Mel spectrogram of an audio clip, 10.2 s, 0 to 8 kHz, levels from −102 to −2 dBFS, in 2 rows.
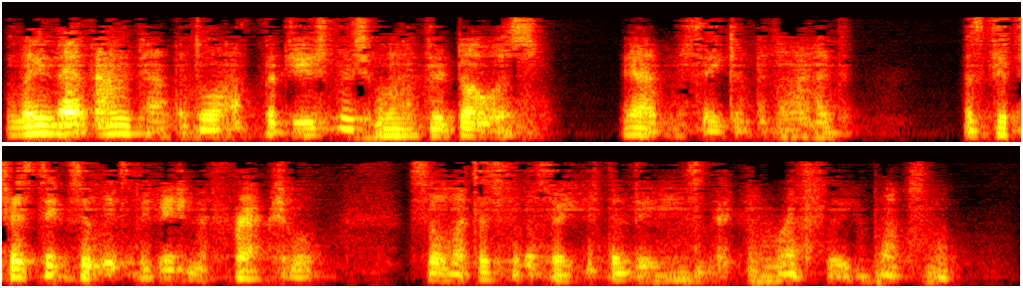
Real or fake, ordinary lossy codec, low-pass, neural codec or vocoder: fake; MP3, 24 kbps; 7.2 kHz; codec, 44.1 kHz, 0.9 kbps, DAC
